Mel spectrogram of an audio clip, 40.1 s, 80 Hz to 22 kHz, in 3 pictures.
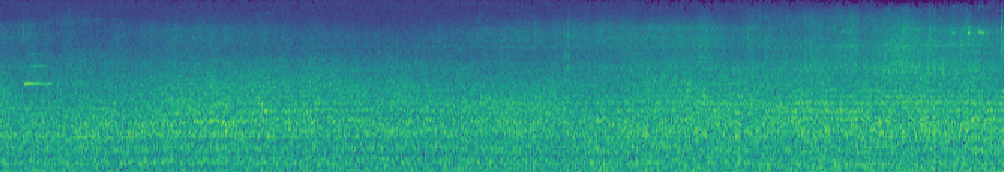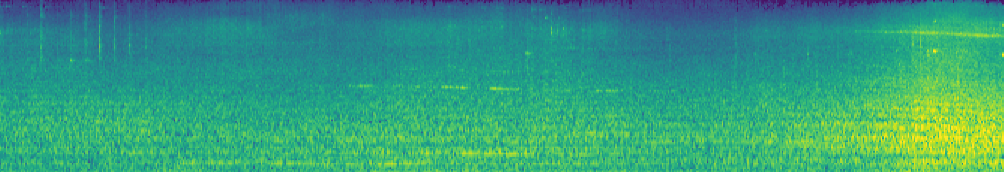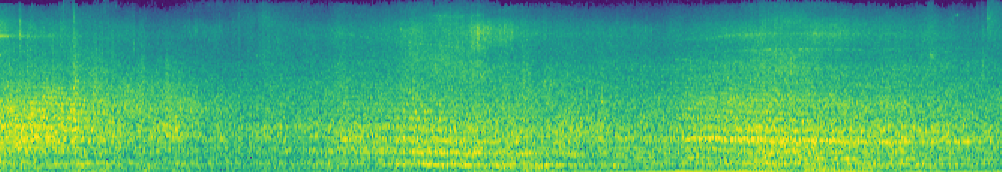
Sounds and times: Traffic sound 7.2 - 40.1

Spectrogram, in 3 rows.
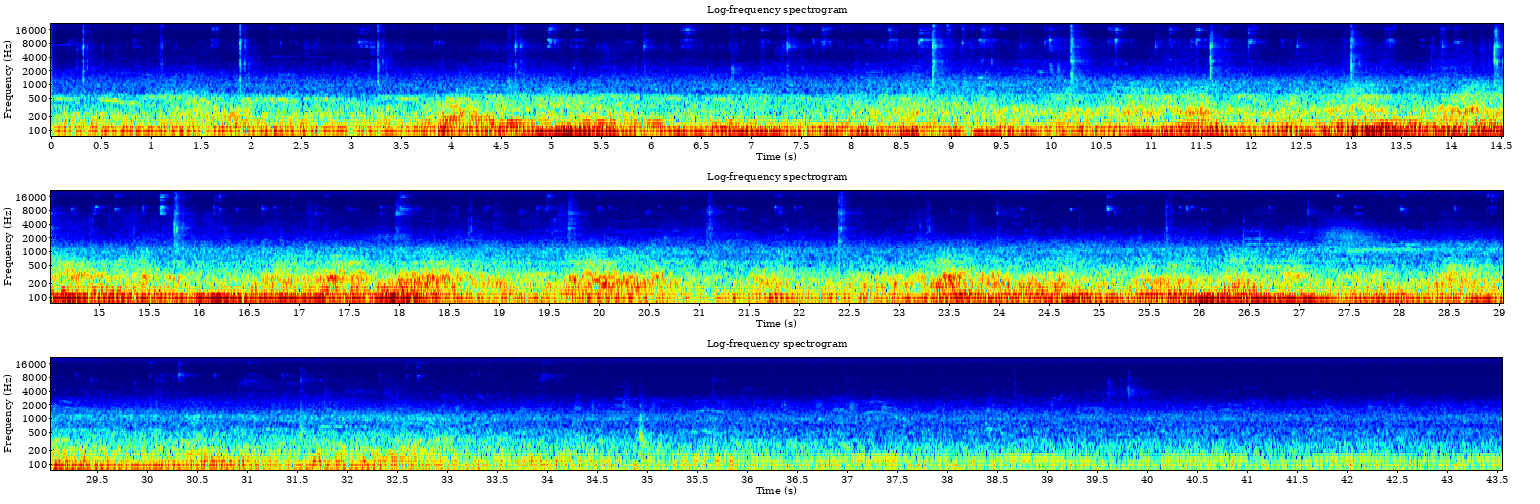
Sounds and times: a jet plane 0.0 - 43.5

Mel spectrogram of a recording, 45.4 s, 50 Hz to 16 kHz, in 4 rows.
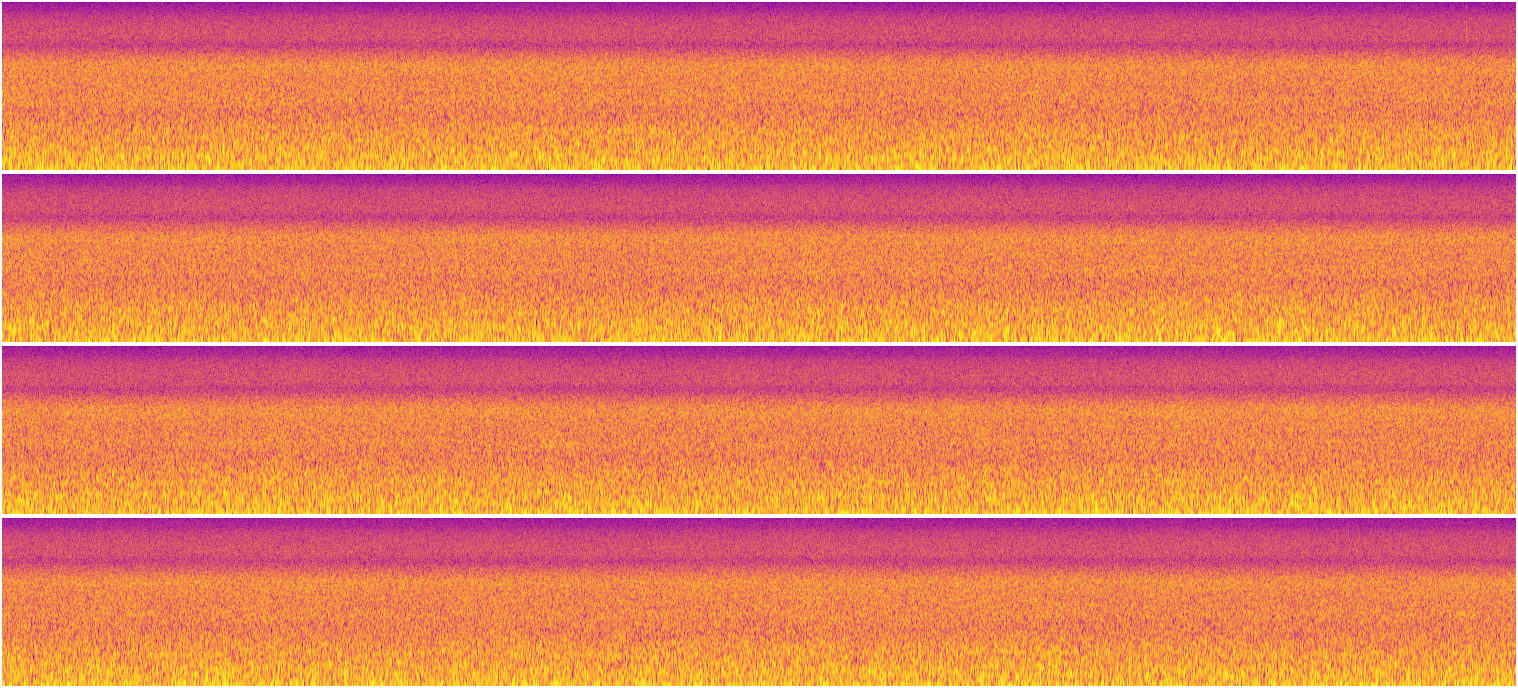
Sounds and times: intense roar of the waterfall 0.0 - 45.4

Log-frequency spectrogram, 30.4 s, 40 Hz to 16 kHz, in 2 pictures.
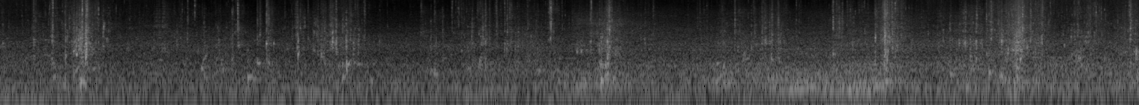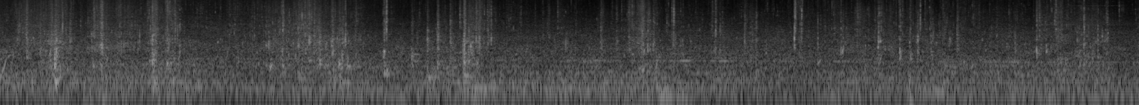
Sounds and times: Hightide waves slopping against the wall 11.6 - 22.5

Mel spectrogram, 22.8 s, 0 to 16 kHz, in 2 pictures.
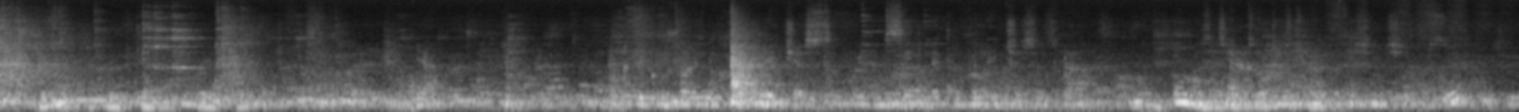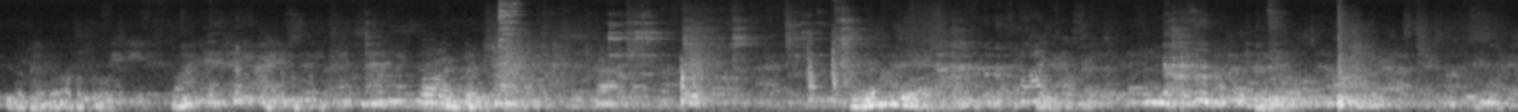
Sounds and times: Voices 12.4 - 22.7

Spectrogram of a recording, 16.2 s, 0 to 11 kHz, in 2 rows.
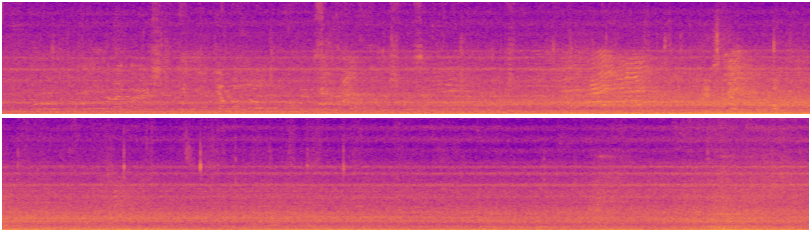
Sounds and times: many trams passing-by 0.0 - 16.1
pedestrians 0.0 - 16.1

